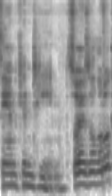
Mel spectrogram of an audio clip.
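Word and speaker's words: San Quintín: our second de destination was San Canen and it's spelled s n Qi n t Qi n t i n San Quinton but it's sanen so I was a little confused I was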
